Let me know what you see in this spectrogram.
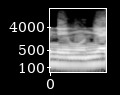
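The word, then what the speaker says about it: pneumonia: देखिए पी निमोनिया नहीं बोलते हैं। निमोनिया इसको बोलते हैं।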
